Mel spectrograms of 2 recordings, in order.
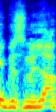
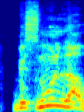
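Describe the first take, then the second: First: Said in the usual way. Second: بسم اللہ mispronounced as bismul-lah; wrong vowel. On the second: Shown as a demonstration. (بسم اللہ کو غلط طور پر "بِسمُلّا" پڑھنا) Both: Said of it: "آپ نے غلط پڑھی بسم اللہ".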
